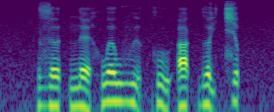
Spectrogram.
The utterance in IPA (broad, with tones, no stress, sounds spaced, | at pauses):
z əː˨˩ t̚ n ɛ˧˩ h w ə˧ w v ɨ̰˧˨ ə̯ k u˧˩ ʔ a˨˩ k̚ ɣ ə̰˧˨ j t͡ɕ ə˦˥ p̚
